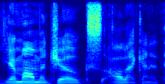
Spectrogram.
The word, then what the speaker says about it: Yamama: but the battle was called Yamama. – Yeah. – Y-A-M-A-M-A. – Yamama.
